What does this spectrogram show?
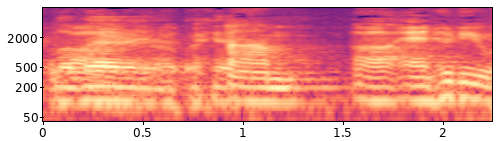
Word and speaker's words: Lavalliere: How do you say it, LAVALLIERE? I say LAVALLIERE. LAVALLIERE, okay.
